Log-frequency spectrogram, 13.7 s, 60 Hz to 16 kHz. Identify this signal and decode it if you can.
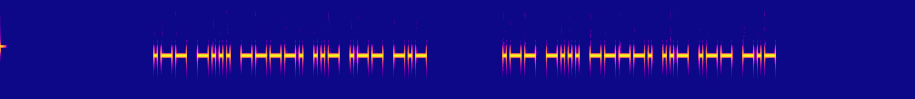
Morse code, heard as a keyed tone, about 22 wpm, 700 Hz. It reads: WB9UWK WB9UWK
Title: USA Call Signs - 6 Characters - Repeated 2x - 22wpm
